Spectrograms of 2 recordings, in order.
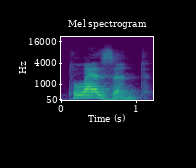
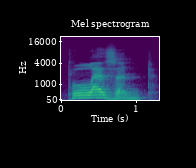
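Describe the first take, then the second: Both takes have the same delivery.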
